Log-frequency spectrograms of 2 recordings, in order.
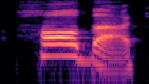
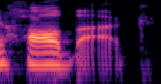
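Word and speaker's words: Halbach: And I remember they were like, "Halbuk, you know, buck like a deer." And they went like that. So I always say Hallbuck because that's what they told me even though it's spelled Bach.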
